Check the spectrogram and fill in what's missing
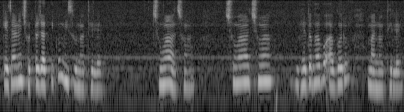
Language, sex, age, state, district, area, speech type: Odia, female, 18-30, Odisha, Sundergarh, urban, spontaneous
